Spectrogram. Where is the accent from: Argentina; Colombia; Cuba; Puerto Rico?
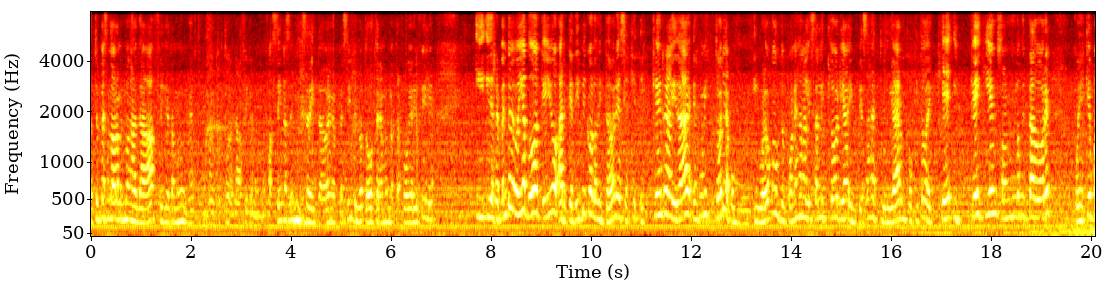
Cuba; de Cuba. Los zoológicos son lugares deprimentes, yo creo que en todos los lugares del mundo, pero en mi país son especialmente deprimentes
